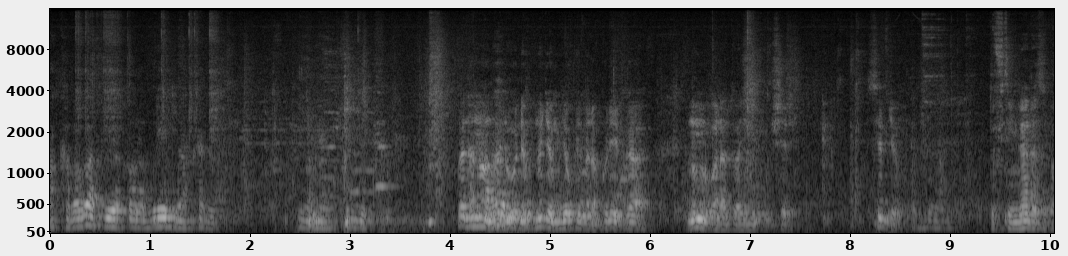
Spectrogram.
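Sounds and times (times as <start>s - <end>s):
person speaking: 0.0s - 7.6s.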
